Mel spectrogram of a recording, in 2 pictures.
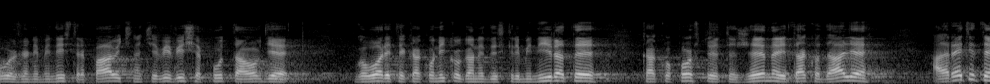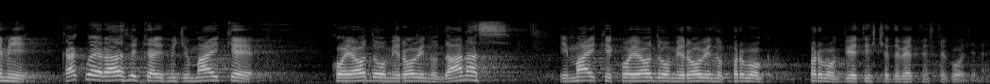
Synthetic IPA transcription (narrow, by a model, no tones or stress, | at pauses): uoʒe̞niminist̪ɾepaːʋit͡ʃznaːt͡ʃiʋiːʋiʃepuːt̪ao̞ːʋd̪je̞ | ɡo̞ʋo̞ɾit̪ekako̞niko̞ɡane̞d̪iskɾiminiːɾat̪e | kako̞po̞ʃt̪uje̞t̪e̞ʒe̞neit̪ako̞d̪aʎe̞ | a̰lɾe̞t̪sit̪e̞mikakʋaje̞ɾaːzlikaizme̞d͡ʒumaːjke̞ | ko̞jeo̞d̪eumiɾo̞ʋinud̪anas | imaːjke̞ko̞jeo̞d̪eumiɾo̞ʋinupr̩ʋo̞ɡpr̩ʋo̞ɡd̪ʋije̞t̪isu̥t͡ɕe̞d̪e̞ʋe̞t̪nɛjst̪e̞ɡo̞d̪inḛ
